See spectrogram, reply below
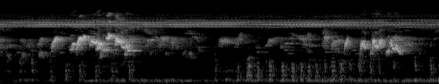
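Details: Wild Vietnamese red-whiskered bulbul chicks sing, played to train young birds: clusters of quick, rising and falling warbled notes in two bursts, with a steady high-pitched hum and faint low rustling between them.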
